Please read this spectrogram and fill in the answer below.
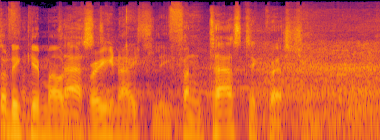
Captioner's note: audience laughter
